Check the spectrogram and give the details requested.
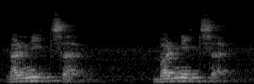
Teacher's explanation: o O, quando ele é átono, ele é pronunciado quase como se fosse um A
